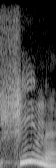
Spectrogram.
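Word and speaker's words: שׁ: Je vous disais tout à l'heure est pointée à droite, cette lettre se prononce Chine. C'est la Chine, c'est l'Orient.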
